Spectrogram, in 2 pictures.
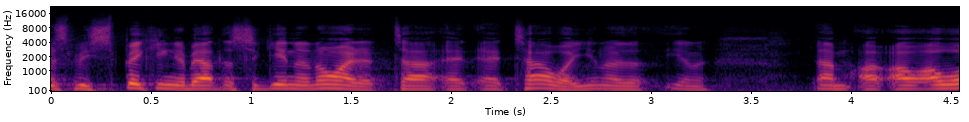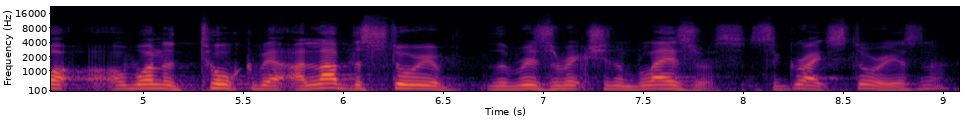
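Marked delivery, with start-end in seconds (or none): none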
